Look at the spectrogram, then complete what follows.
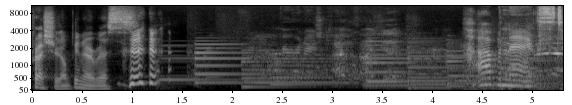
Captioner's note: chuckles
